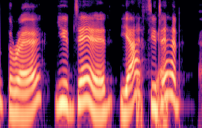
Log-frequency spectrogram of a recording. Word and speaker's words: Doré: I think the funniest one is that people just say door.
